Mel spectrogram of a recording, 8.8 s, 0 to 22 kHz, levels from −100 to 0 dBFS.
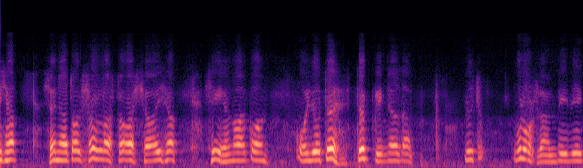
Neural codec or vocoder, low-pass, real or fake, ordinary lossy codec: codec, 24 kHz, 1.2 kbps, DualCodec; 9.9 kHz; fake; AAC, 48 kbps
